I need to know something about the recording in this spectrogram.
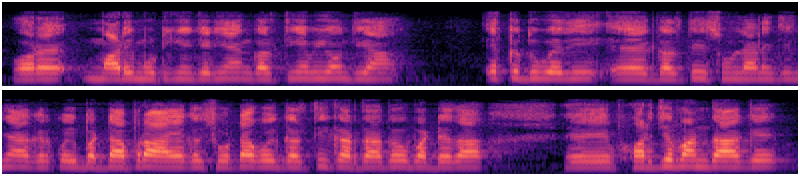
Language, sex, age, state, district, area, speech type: Dogri, male, 30-45, Jammu and Kashmir, Reasi, rural, spontaneous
